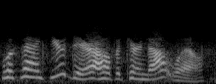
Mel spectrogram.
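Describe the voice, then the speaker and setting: Bright, wry radio sitcom wife. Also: female voice, high voice, big pitch swings, brisk, full character voice. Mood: puzzled, dry. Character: wry, level-headed suburban wife. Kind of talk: 1940s radio sitcom acting. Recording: noisy muffled 1940s radio recording.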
